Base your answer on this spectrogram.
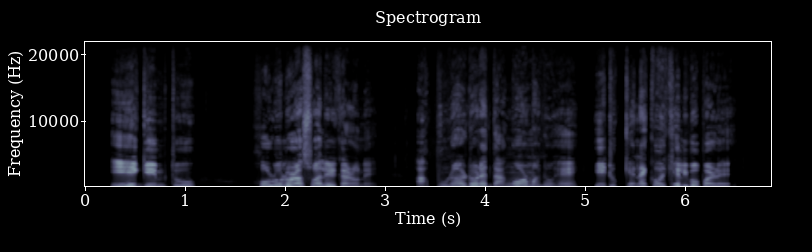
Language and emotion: Assamese, disgusted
